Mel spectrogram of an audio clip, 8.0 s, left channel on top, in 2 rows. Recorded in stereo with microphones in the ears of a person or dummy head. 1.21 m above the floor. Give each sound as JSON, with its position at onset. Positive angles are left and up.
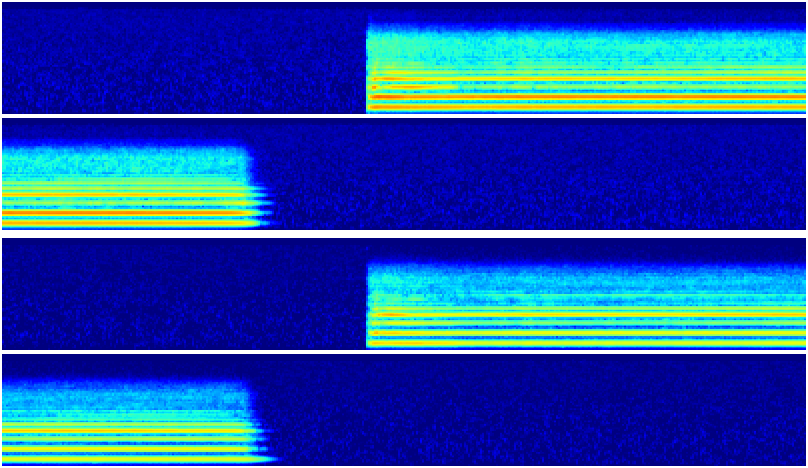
{"t": 1.8, "sound": "a trumpet", "side_deg": 50, "distance_m": 0.9}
